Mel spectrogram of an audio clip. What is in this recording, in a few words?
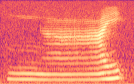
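"ngaai6", Cantonese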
